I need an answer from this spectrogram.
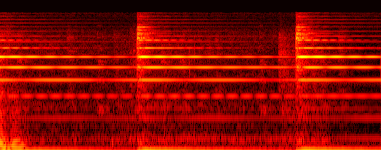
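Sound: clock chiming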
